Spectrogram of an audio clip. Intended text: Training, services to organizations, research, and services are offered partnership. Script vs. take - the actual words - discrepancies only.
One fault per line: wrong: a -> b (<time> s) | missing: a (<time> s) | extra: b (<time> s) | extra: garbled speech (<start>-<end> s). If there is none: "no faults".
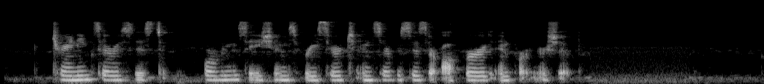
extra: in (4.9 s)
